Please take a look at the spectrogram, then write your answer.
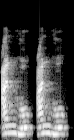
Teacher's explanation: পড়তে হবে নুন সাকিন বা তানবিনের বামে ইজারের কোন হরফ আসলে নুন সাকিন বা তানবিনকে গুনা ছাড়া স্পষ্ট করে পড়তে হয় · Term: ইজহারের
